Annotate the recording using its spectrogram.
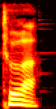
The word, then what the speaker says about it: thừa: Chân thẳng này là Phật thừa, chữ thẳng quen đọc là thừa.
